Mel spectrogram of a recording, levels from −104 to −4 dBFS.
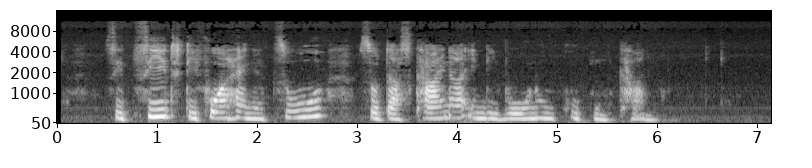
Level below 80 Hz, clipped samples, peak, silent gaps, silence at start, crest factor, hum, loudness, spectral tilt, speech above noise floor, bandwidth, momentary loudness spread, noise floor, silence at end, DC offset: -54 dBFS; under 0.1%; -2 dBFS; none; 0.55 s; 16 dB; none; -18 LUFS; -7.5 dB/octave; 41 dB; 10.5 kHz; 13 LU; -58 dBFS; 1.15 s; under 0.1%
